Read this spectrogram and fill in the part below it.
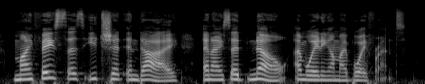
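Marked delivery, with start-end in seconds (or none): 2.4-4.0 put-on flat, blunt, dismissive tone without cutesy lilt. Retelling what she said to a guy: acting out a flat blunt reply. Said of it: "Just like that. No cutesy inflection".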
